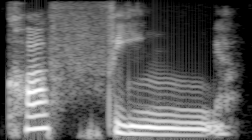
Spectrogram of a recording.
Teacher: coughing the back of your tongue comes very high and touches the back of the top of your mouth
